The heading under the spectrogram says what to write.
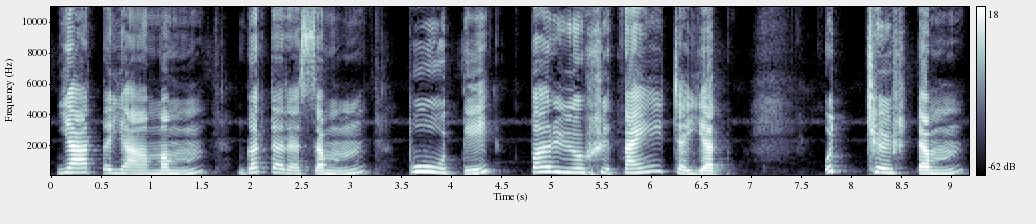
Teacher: उच्छिष्ट, उ बरोबर अर्धा च म्हणायचा, छी बरोबर ष्ट म्हणायचा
